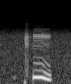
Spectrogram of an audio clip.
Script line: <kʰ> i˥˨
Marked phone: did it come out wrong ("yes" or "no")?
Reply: no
